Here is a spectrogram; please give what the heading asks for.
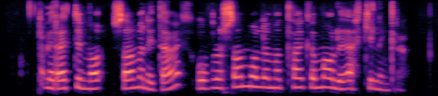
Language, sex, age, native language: Icelandic, female, 30-39, Icelandic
